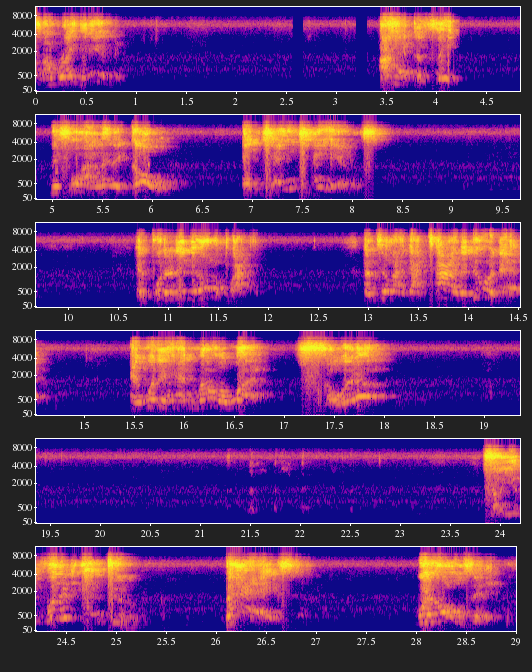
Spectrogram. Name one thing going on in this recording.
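A man speaks slowly and deliberately into a microphone, with pauses, in an echoing room.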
